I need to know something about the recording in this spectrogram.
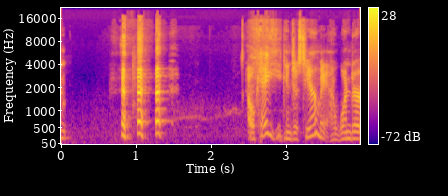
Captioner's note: laughs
